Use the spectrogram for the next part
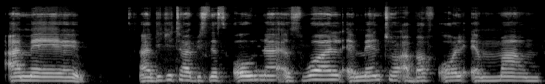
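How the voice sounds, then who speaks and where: A woman, co-hosting a livestream in a polite, measured way. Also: lowish voice, steady tone. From Botswana. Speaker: co-host.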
